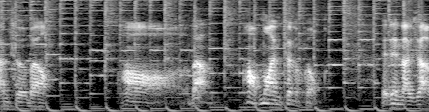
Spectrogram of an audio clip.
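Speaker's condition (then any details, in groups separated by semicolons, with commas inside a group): Tongue cancer; half tongue removed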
